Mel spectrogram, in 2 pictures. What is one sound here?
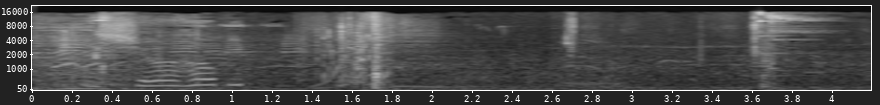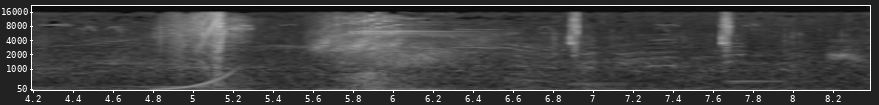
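Short electronic menu chimes and whooshes play.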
